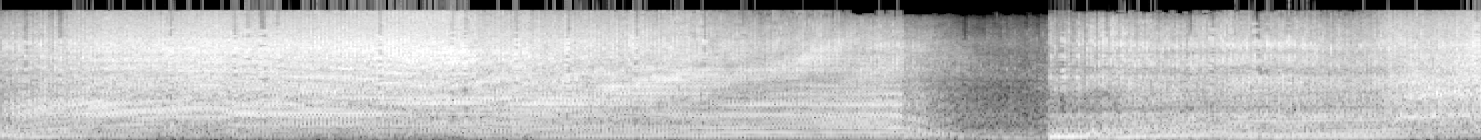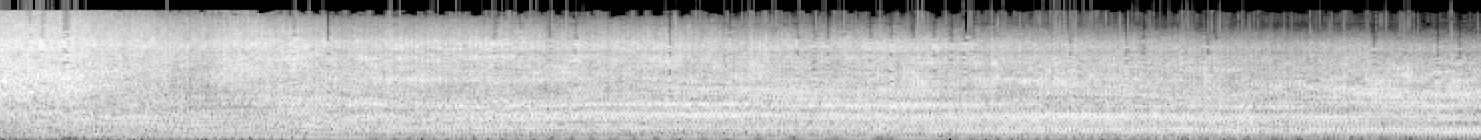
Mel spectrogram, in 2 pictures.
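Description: Hard-revving drag-race engines of a Pontiac GTO and a GMC pickup. The revs climb, drop away for a moment about four and a half seconds in, then climb again and hold high as the cars launch and run down the road, spinning their tires.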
